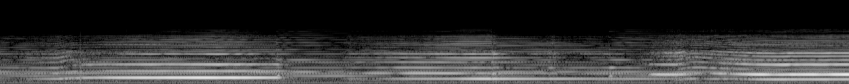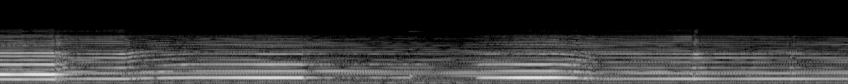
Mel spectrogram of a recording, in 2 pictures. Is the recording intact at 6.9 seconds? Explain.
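No. A wrong sample rate runs through the whole clip: audio recorded at 32 kHz plays at 48 kHz, so at 6.9 s everything runs 1.5 times fast and about 7 semitones high.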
